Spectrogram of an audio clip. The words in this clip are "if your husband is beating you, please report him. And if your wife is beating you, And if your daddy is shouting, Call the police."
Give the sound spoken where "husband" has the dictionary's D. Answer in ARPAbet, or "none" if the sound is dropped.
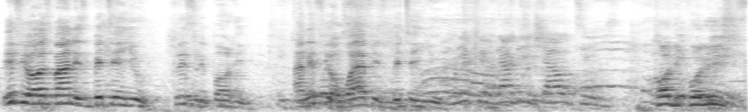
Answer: D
